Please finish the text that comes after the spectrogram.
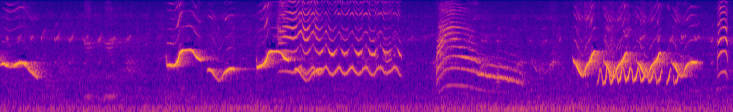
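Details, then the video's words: Black-throated laughingthrush (khướu bạc má) singing a many-voiced 'forest voice' song: rising whistles, a wavering nasal phrase, a steep descending sweep, then rapid zigzag whistled notes, with quiet gaps between phrases. "Khướu bạc má Hót Giọng Rừng Nhiều Giọng Cực hay"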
